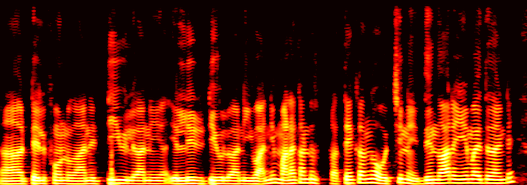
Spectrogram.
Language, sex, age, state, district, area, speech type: Telugu, male, 18-30, Telangana, Sangareddy, urban, spontaneous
